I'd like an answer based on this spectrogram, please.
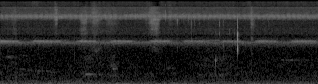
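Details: Crickets calling at night in a garden among yellow flowers and daisies: an unbroken, steady high-pitched trill holding one even tone, with a fainter, higher shimmering band above it, over a soft low rumble and a brief click near the end.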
